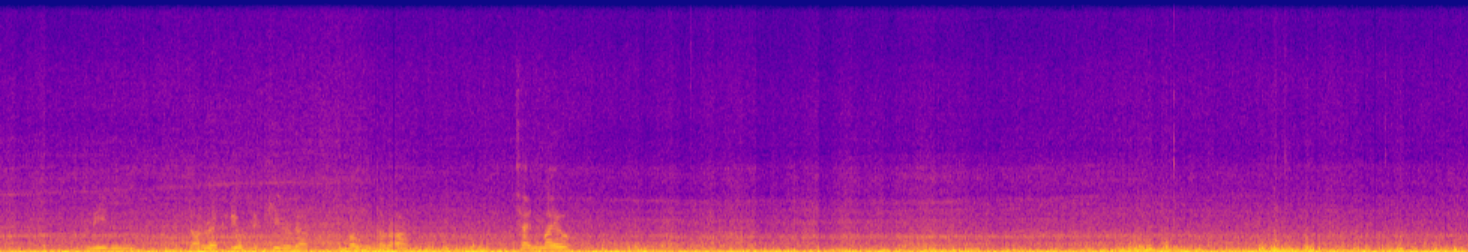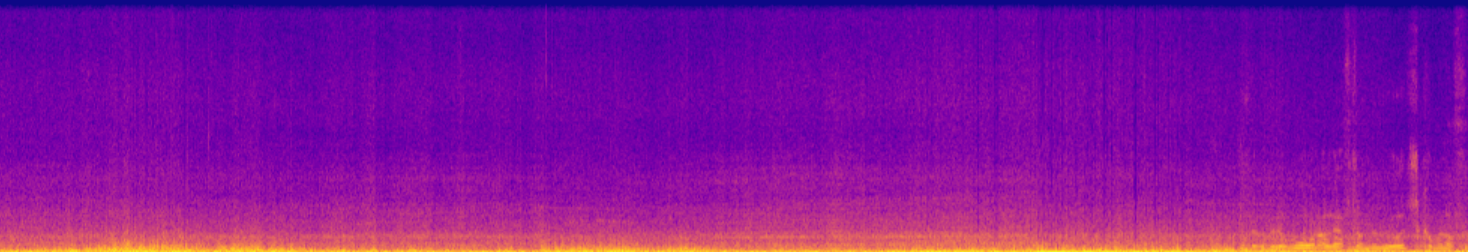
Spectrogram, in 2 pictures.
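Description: Steady wind rush and buffeting on the microphone of a moving motorcycle, over its engine and tyre noise, with surges in the low rumble.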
